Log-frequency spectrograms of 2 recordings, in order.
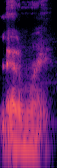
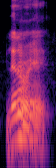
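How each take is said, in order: First: Said in the usual way. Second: High-pitched, louder urging; emphatic repeat. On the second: Real, not acted. Vlogger on fans who love a good rant, emphatic high-pitched repeat.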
